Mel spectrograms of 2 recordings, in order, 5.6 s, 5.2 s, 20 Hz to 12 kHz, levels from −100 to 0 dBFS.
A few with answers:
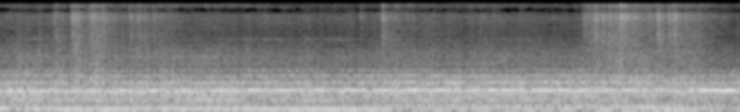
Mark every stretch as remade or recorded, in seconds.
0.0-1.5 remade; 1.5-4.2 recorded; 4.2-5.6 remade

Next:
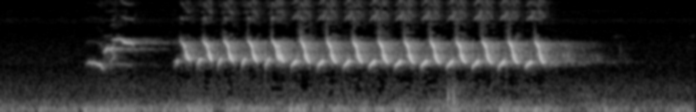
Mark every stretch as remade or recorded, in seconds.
0.0-0.7 recorded; 0.7-1.6 remade; 1.6-5.2 recorded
